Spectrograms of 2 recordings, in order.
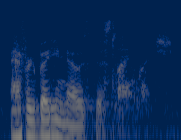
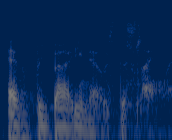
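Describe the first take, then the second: First: Said in the usual way. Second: Hushed unvoiced repeat; whisper. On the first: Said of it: "repeated as whisper". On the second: Shown as a demonstration. Preacher whispering the line to the crowd. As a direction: breathe it like a secret. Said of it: "repeated line".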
